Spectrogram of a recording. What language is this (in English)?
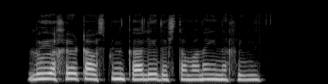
Pashto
